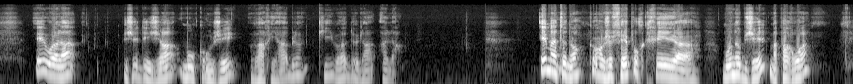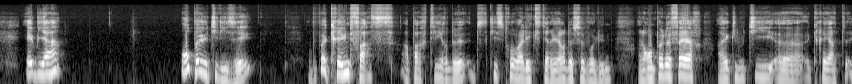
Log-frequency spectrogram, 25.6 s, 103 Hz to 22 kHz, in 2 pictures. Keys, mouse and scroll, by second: 0.3-1.4 drag, 1.6 scroll up 1, 2.0 right click, 6.0 click, 9.2-11.5 drag, 11.6-13.0 drag, 14.1-16.3 drag, 22.8 click, 25.1 Escape.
